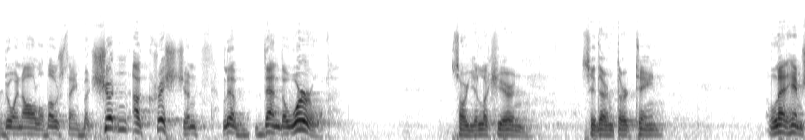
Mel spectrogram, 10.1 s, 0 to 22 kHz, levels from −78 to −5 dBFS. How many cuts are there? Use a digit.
2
